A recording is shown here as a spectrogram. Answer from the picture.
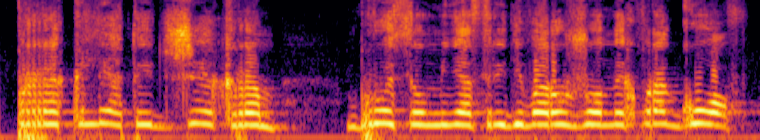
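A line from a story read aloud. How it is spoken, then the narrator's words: Hissing. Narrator (Russian): зашипела Полли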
